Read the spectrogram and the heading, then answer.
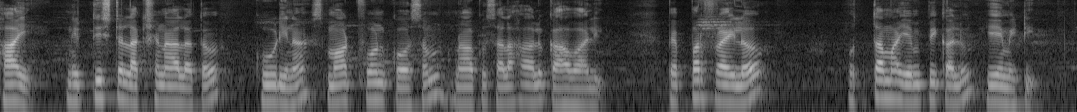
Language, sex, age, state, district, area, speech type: Telugu, male, 18-30, Andhra Pradesh, Bapatla, urban, read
